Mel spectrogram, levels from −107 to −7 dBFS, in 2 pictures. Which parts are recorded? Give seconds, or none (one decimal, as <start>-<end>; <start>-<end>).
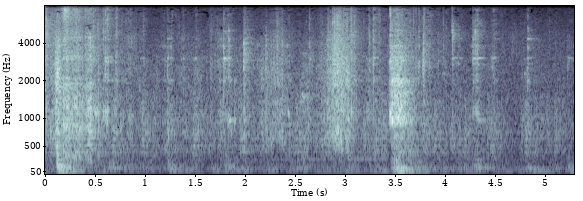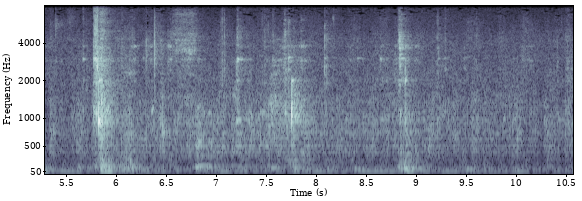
0.0-10.6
